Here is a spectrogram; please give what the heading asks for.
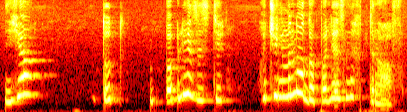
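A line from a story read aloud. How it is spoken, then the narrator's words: Panicky babble. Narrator (Russian): залепетала она, стараясь не поддаваться панике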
